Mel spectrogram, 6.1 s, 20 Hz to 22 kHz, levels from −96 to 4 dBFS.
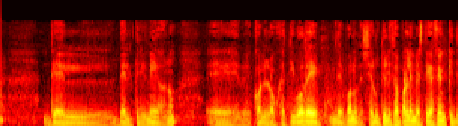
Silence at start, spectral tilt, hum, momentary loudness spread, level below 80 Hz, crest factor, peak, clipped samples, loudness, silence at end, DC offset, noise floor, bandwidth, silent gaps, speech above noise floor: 0 s; -6.5 dB/octave; none; 13 LU; -46 dBFS; 20 dB; -6 dBFS; under 0.1%; -27 LUFS; 0 s; under 0.1%; -52 dBFS; 11.5 kHz; none; 26 dB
